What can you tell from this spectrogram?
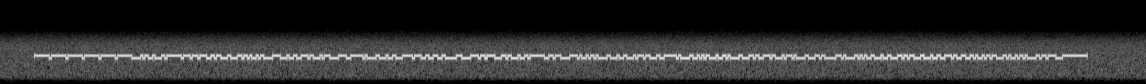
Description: RTTY (45.45 baud, 170 Hz shift), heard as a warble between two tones, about 1360 Hz centre. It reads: QUANDO CHOVE MUITO, PODE HAVER ENCHENTES NA CIDADE.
